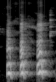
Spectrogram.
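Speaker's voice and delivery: high amused laugh; bright laugh. Real, not acted. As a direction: laugh at your own joke. Laugh after joke.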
